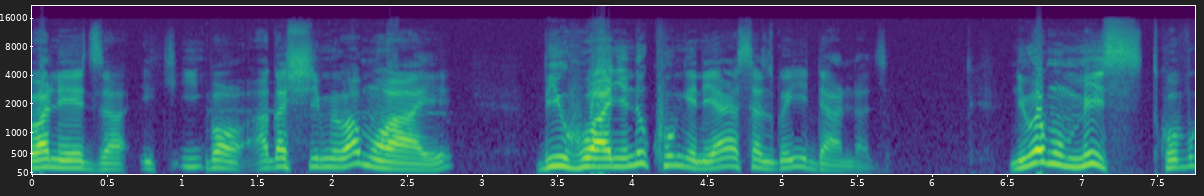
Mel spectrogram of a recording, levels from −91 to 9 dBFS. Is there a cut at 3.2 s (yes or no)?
no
